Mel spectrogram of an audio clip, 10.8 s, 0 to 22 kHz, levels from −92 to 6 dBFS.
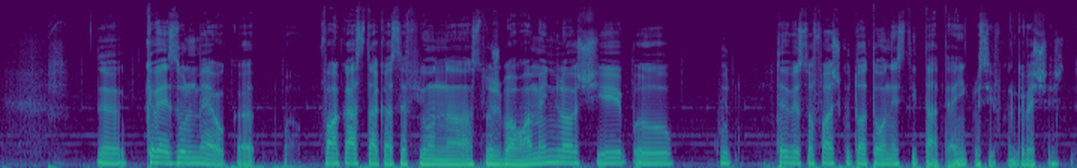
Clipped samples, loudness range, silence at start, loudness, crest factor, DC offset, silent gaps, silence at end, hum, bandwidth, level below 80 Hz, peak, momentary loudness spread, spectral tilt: under 0.1%; 3 LU; 0 s; -37 LUFS; 16 dB; under 0.1%; none; 0.15 s; none; 16.5 kHz; -48 dBFS; -20 dBFS; 9 LU; -6.5 dB/octave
